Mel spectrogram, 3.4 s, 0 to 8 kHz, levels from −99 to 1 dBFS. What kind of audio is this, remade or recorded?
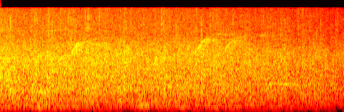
remade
